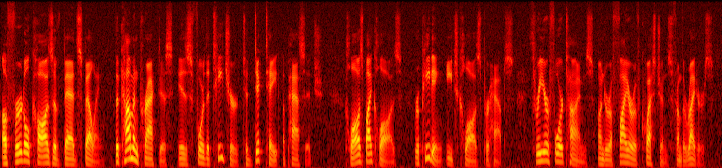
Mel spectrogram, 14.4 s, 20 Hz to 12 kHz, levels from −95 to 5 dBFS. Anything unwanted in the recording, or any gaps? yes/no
no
